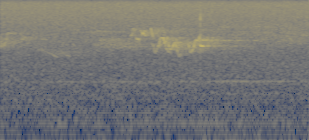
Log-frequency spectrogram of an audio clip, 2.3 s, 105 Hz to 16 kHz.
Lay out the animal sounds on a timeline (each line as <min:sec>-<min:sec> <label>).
0:00.0-0:02.3 Red-eyed Vireo (Vireo olivaceus)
